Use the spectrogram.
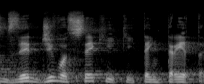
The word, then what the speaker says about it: treta: Tem a orientação da pronúncia aí com E fechado, né?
